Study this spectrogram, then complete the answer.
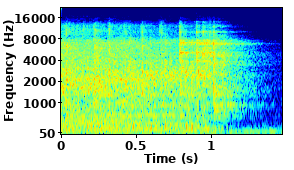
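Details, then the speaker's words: Weedeater two-stroke hedge trimmer after refitting the original carburetor metering lever: fires and runs briefly, then stalls because idle is set too low. "that sounded better already the idle is set too low so we'll turn that up a little bit still doesn't seem to want to idle"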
